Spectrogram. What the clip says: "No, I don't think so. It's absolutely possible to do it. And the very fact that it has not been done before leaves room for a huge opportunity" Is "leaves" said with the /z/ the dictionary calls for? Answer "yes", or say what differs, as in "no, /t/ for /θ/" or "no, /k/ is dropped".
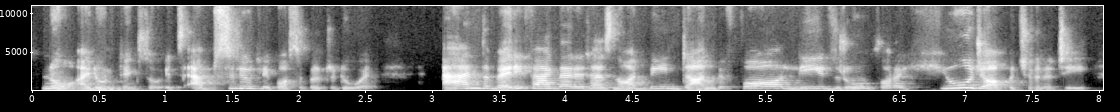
yes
